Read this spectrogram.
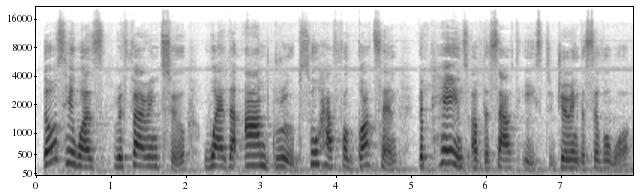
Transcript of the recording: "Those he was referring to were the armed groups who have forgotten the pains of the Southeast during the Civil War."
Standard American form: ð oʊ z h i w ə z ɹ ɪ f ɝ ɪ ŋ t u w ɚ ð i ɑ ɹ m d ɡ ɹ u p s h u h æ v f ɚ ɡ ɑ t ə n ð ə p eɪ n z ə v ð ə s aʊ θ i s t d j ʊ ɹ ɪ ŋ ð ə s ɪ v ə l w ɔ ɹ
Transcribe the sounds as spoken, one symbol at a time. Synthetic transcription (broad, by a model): ð oʊ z h i w ə z ɹ ɪ f ɝ ɪ ŋ t u w ɚ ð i ɑ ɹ m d ɡ ɹ u p s h u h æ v f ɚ ɡ ɑ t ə n ð ə p eɪ n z ə v ð ə s aʊ θ i s t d j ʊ ɹ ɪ ŋ ð ə s ɪ v ə l w ɔ ɹ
